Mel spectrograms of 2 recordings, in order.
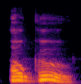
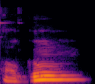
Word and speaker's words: Ogun: Tonight, we want to talk about, introduce to some, reintroduce to others, the conversation about Ogu, the power of Ogun, Ogu, depending on your pronunciation and what lineage you are practicing, across the Atlantic world from Ouida to New Orleans.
